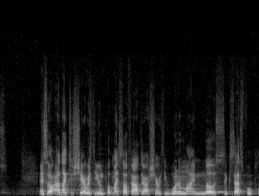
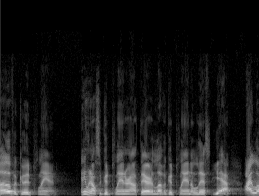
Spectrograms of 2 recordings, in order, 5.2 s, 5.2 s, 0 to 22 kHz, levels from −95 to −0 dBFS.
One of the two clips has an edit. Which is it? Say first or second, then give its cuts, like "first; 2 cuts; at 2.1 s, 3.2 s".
second; 1 cut; at 4.2 s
